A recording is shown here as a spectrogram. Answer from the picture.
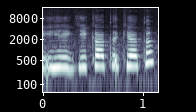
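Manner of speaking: ordinary delivery, nothing marked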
